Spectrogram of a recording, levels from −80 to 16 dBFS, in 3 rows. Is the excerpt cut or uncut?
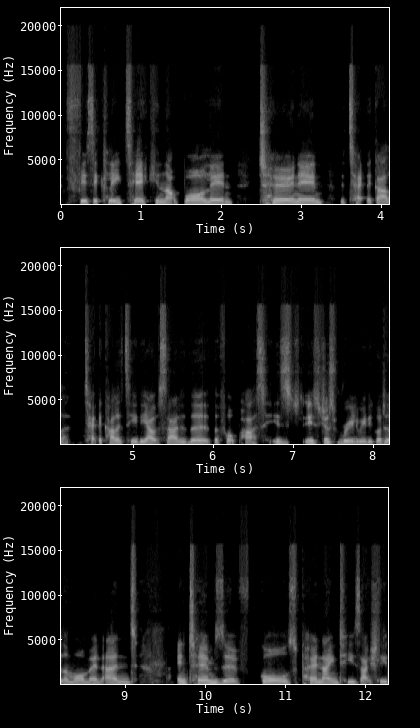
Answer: uncut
